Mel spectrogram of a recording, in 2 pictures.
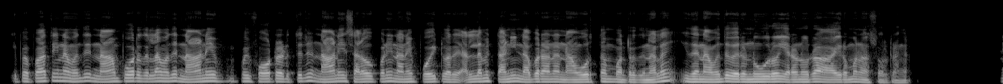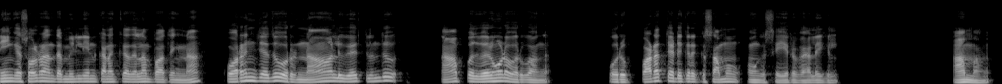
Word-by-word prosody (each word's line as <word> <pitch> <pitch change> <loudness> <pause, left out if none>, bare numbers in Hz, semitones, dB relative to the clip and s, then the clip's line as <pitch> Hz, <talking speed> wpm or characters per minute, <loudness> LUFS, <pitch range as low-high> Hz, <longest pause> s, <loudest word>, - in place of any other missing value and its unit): இப்ப 135 +1 -3
பார்த்தீங்கன்னா 155 +1 +1
வந்து, 145 +5 -2
நான் 135 +3 +1
போறதெல்லாம் 145 -1 +1
வந்து, 155 +2 0
நானே 130 +6 +2 0.3
போய் 145 -1 -3
ஃபோட்டோ 135 +1 0
எடுத்துட்டு, 145 +6 -4
நானே 125 +5 +1
செலவு 125 +1 +1
பண்ணி, 135 +2 -2
நானே 120 +1 0
போய்ட்டு 125 0 -1
வருவேன். 115 -1 -1
எல்லாமே 135 +4 0
தனி 125 +4 +1
நபரான 125 +1 +1
நான் 110 0 +1
ஒருத்தன் 120 +2 -2
பண்றதுனால, 110 +1 0 0.3
இத 125 -1 +2
நான் 115 0 +3
வந்து 135 +3 +2
வெறும் 125 -1 +3
100ஓ, 125 +1 +3
200ஓ, 115 +2 +1
1000ஓ 110 +2 0
நான் 105 -1 -4
சொல்றேங்க. 95 -2 -7 1.0
நீங்க 140 0 +3
சொல்ற 140 +2 +4
அந்த 130 -2 +1
மில்லியன் 135 0 -1
கணக்கு 125 +1 0
அதெல்லாம் 125 0 0
பார்த்தீங்கன்னா, 105 -1 0 0.3
கொறஞ்சது 155 +4 +3
ஒரு 120 -4 -1
4 145 +6 +3
பேத்துல 140 0 -1
இருந்து 170 +4 0 0.5
40 140 +2 0
பேர் 140 +3 +5
கூட 155 -1 +4
வருவாங்க. 105 -3 -1 0.7
ஒரு 115 - +3 0.2
படத்த 155 +5 +3
எடுக்குறதுக்கு 130 -5 -2
சமம் 120 +1 -1
அவங்க 105 -2 -2
செய்ற 100 0 -2
வேலைகள். 95 -1 -4 1.2
ஆமாங்க. 95 -5 +1
125 Hz, 165 wpm, -24 LUFS, 115-140 Hz, 1.2 s, பேர்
